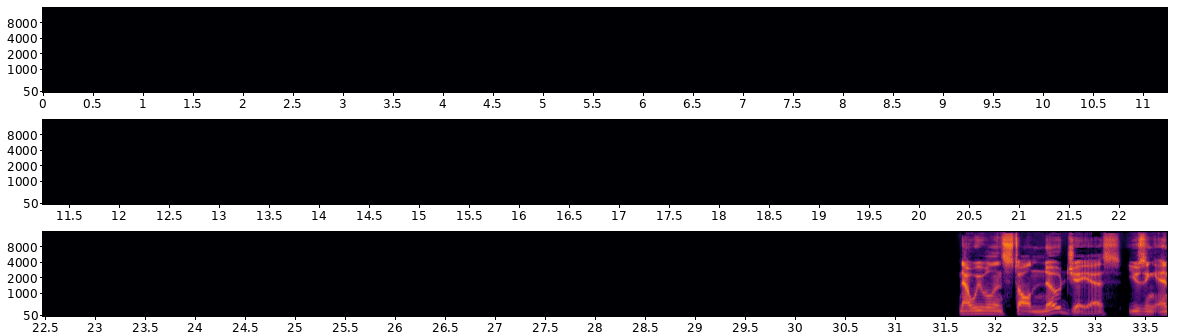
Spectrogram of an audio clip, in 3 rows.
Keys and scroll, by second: 30.0 super+v.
